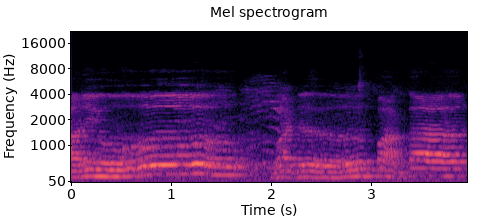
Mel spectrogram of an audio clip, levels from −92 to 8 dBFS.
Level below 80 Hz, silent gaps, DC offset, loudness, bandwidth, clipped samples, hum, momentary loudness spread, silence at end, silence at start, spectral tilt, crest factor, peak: -60 dBFS; none; under 0.1%; -31 LUFS; 7.8 kHz; under 0.1%; none; 12 LU; 0 s; 0 s; -8 dB/octave; 14 dB; -18 dBFS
